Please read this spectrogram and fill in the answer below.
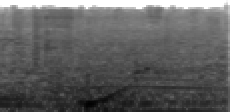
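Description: Title-sequence music for a news show, with a produced sound effect that sweeps upward in pitch about a second in.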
